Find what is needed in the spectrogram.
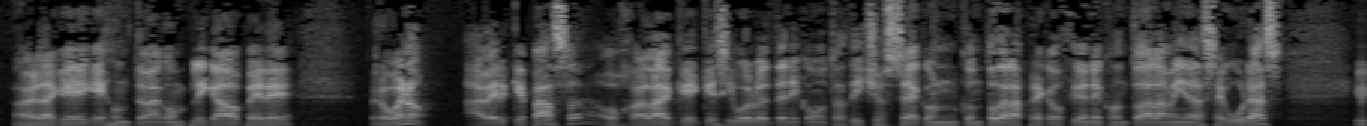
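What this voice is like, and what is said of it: Southern Spanish accent. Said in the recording (Spanish): “por mi acento, por mi forma de hablar, puedes imaginarte ya de qué ciudad del sur”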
